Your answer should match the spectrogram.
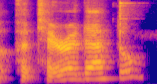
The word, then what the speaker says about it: pterodactyl: I've got a ter a pterodactyl. Is this a pterodactyl with a cowboyter? He's going to ride him somewhere. That's what cowboys do. They ride things. The P is silent.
